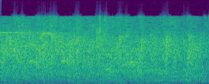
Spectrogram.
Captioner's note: applause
